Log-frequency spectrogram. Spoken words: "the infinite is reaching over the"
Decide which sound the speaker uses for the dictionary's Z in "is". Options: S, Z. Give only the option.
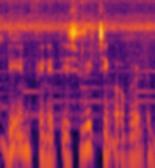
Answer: S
